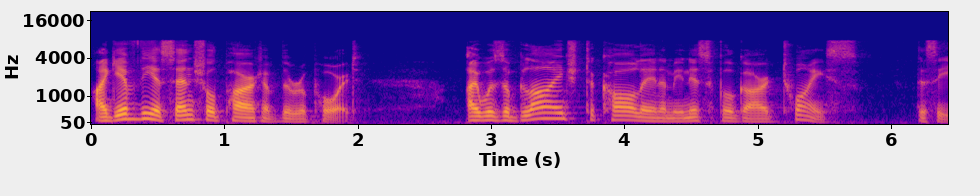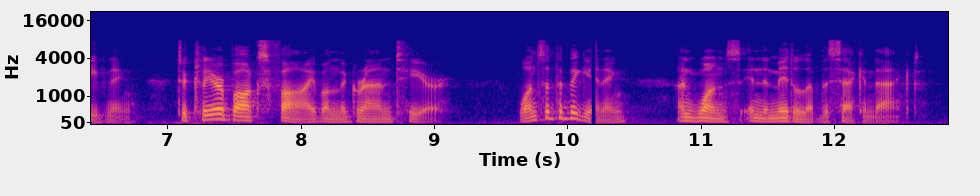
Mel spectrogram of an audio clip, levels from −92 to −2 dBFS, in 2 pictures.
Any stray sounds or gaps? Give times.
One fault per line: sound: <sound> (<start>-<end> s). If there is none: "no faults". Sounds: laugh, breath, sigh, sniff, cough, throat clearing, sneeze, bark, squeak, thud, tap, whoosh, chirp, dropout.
sound: dropout (10.2-10.2 s)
